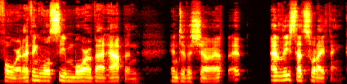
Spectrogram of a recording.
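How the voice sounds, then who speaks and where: A man with a medium-pitched voice talks unscripted as an actor introducing himself and sharing his thoughts. His delivery is deliberate and halting, circling back over words as he looks for the right phrase. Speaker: actor on the show, as a guest panelist. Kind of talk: unscripted discussion to an audience.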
